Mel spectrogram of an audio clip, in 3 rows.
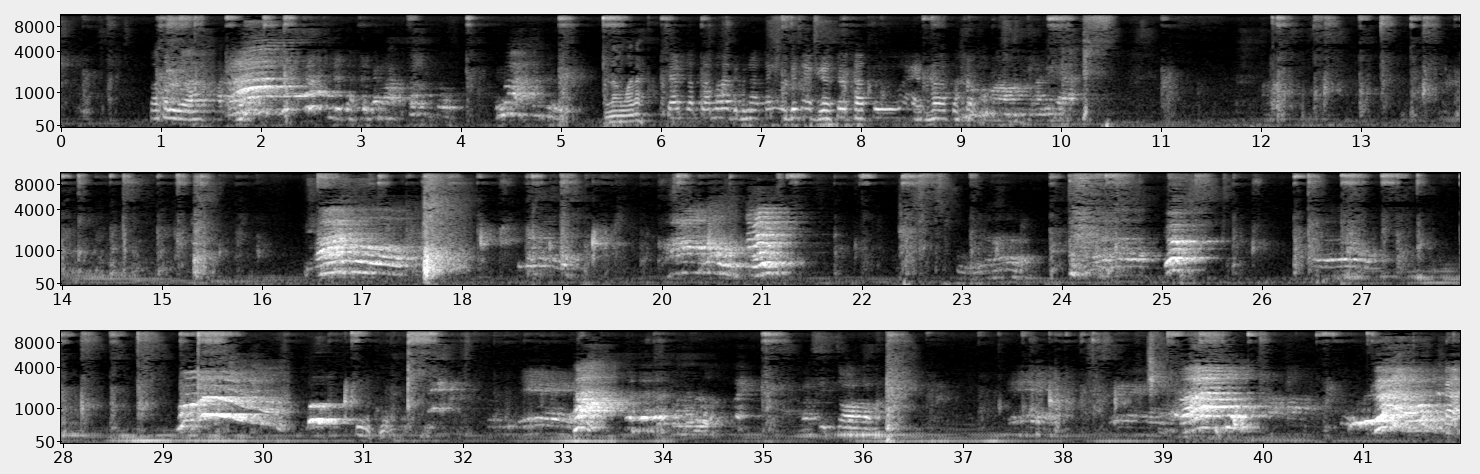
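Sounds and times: players calling out: 1.0s - 2.9s, 20.0s - 21.6s, 26.3s - 41.9s.

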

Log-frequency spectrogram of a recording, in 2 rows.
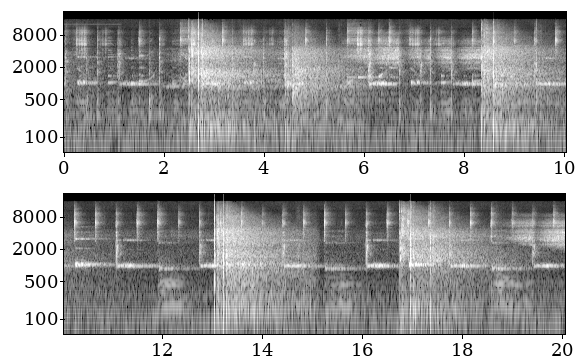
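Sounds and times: background music with steady beat: 0.0s - 20.0s.

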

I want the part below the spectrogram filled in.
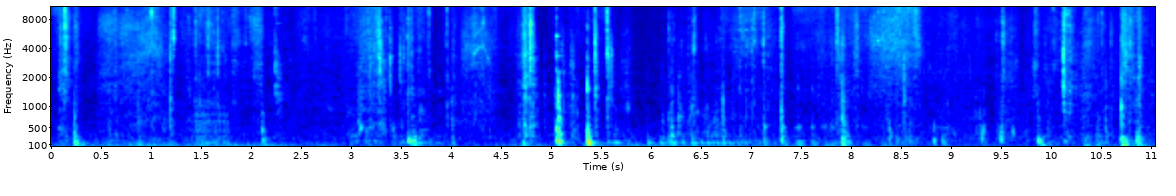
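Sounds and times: clicks and knocks of items handled: 1.0s - 11.0s.

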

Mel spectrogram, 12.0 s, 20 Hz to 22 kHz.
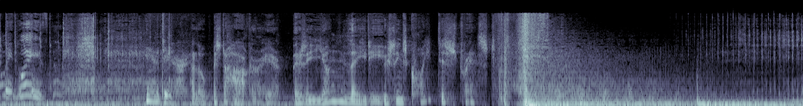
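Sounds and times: steady low rumble: 8.2s - 12.0s.

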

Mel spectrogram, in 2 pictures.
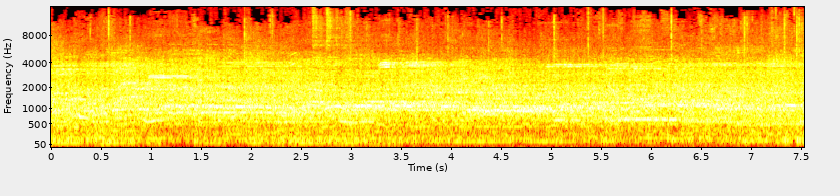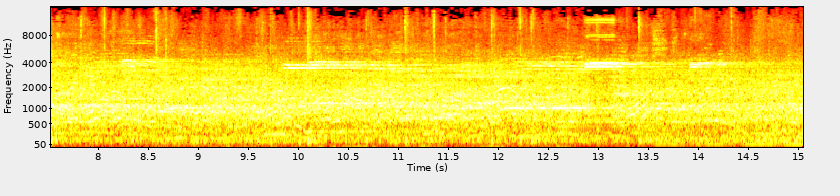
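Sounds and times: babble of many voices: 0.0s - 15.0s.

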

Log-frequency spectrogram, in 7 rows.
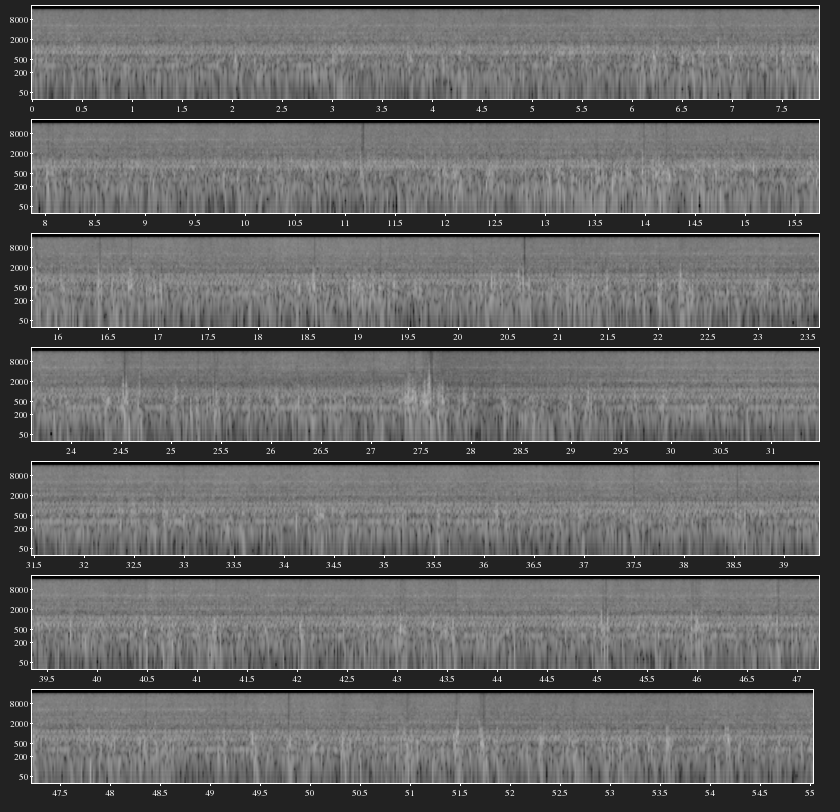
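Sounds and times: outboard motor running steadily: 0.0s - 55.0s
rush of boat wake: 0.0s - 55.0s.

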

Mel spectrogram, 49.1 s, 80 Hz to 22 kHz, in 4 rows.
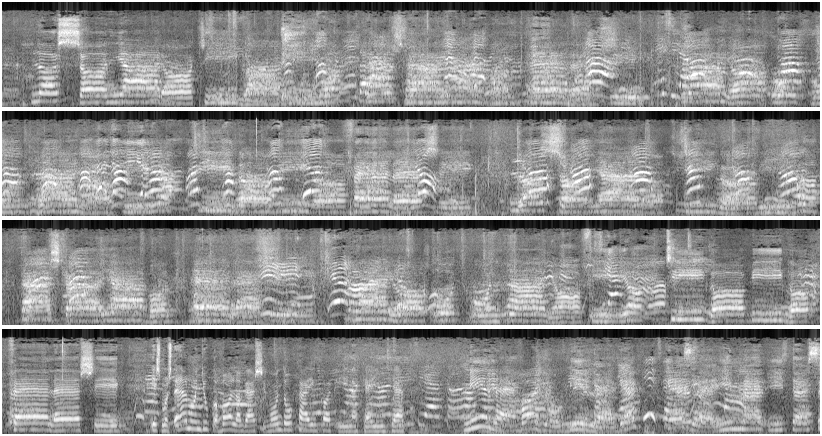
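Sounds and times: women and toddlers singing: 0.0s - 49.0s
children calling out: 3.7s - 17.3s, 20.0s - 26.3s, 28.0s - 30.0s, 32.3s - 35.1s, 36.2s - 37.0s, 38.6s - 44.2s, 44.8s - 48.2s.

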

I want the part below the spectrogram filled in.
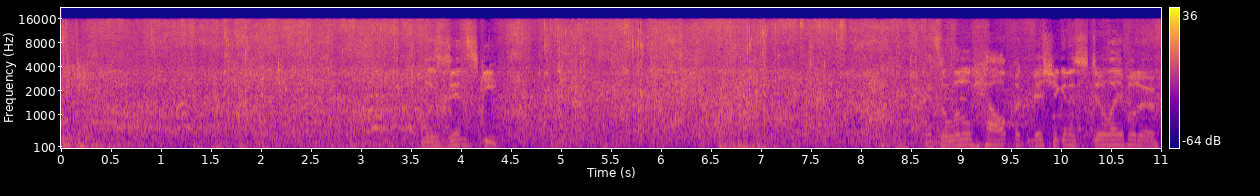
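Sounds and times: arena crowd din: 0.0s - 11.0s.

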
